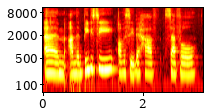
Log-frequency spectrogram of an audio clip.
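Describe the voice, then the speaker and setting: Welsh woman, 20s, native Welsh speaker; relaxed, talkative podcast guest. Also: medium pitch, moderate pace. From Cardiff, Wales. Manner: chatty, frequent ums. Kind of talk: casual interview chat.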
